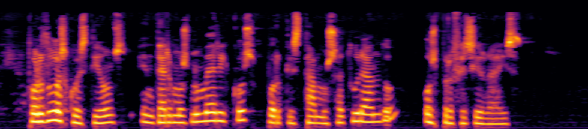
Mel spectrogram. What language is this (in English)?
Galician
